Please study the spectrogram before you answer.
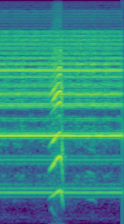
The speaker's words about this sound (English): That's our Satan alarm. When Satan's near, you'll hear.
